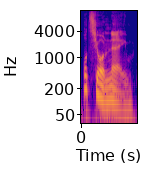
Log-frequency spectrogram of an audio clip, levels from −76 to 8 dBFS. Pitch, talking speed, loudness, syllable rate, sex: 110 Hz, 190 wpm, -18 LUFS, 3.7 syllables/s, male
